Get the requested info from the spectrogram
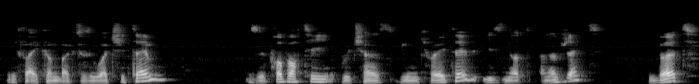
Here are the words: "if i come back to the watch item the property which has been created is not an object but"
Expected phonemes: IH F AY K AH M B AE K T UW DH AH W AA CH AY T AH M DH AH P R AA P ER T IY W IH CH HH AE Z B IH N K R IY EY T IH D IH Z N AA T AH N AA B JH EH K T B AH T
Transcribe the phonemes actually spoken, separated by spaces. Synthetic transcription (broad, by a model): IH F AY K AH M B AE K T UW DH AH W AA CH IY T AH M DH AH P R AA P ER T IY W IH CH HH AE Z B IH N K R IY EY T IH D IH Z N AA T AH N AA B JH EH K T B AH T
